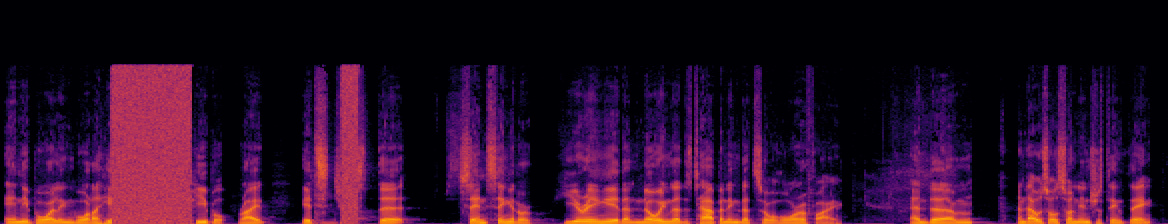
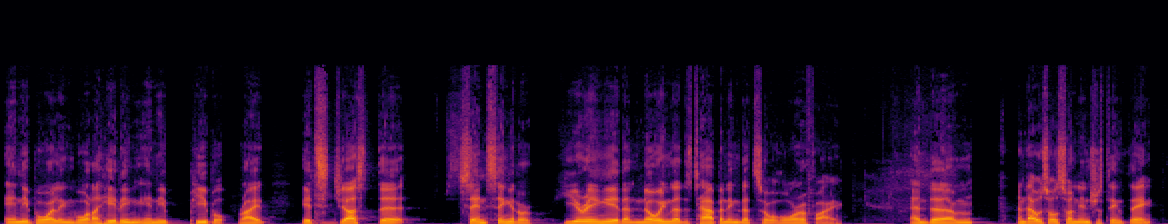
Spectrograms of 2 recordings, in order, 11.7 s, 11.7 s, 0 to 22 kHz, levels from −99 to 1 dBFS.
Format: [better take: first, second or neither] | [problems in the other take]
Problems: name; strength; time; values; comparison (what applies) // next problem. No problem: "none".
second | audio cutting out; filled with static; at 1 s for 1 s and at 3.5 s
